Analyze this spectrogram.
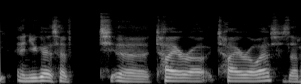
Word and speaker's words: Tyr: And you guys have Tyro Tyro OS. Is that how is that how you pronounce it? Tieros. Yeah. The Nordic God of War tier.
